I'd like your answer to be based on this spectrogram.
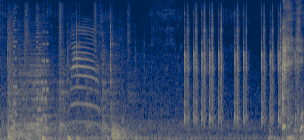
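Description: A kitty gives a single rising, drawn-out meow near the start, followed by a run of quick, light mechanical clicks.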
